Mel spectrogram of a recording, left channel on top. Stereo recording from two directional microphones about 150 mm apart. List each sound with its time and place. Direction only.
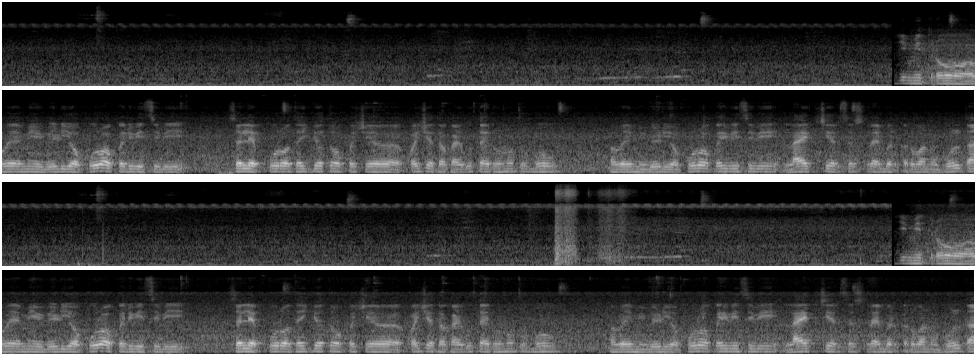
9.0 s speech: 15° left (ahead or behind)
15.8 s speech: 15° left (ahead or behind)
